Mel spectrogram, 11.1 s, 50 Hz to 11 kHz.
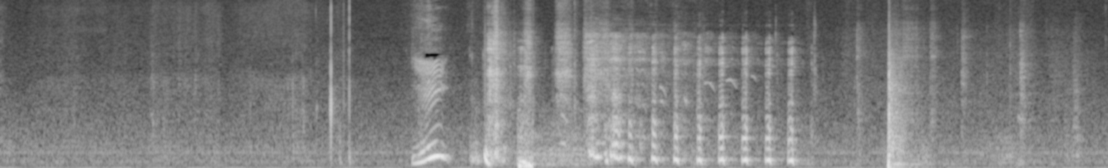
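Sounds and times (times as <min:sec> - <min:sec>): man's stifled giggles: 0:04.7 - 0:08.2.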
